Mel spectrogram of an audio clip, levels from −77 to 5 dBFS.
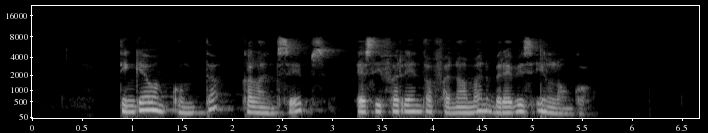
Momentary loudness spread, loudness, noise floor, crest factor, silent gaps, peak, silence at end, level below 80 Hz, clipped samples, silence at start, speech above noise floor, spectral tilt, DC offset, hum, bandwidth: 9 LU; -27 LUFS; -78 dBFS; 18 dB; none; -10 dBFS; 1.1 s; -62 dBFS; under 0.1%; 0.9 s; 51 dB; -5.5 dB/octave; under 0.1%; none; 8.2 kHz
